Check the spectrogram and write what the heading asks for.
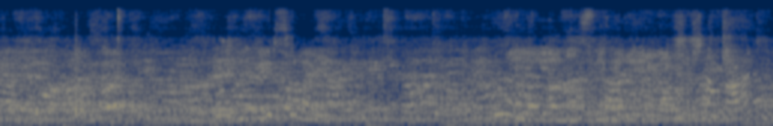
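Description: Crowd chatter: many people talking at once, overlapping and unintelligible.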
